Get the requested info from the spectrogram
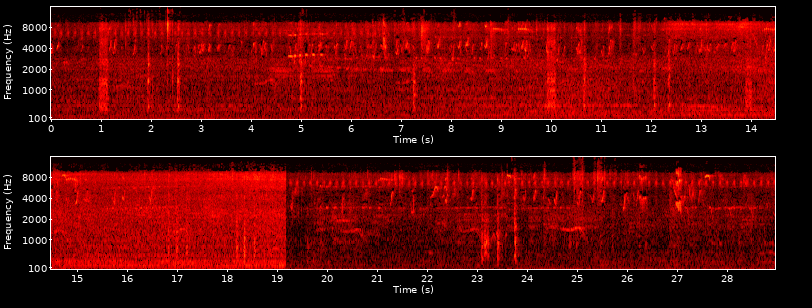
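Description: A mother hen clucking and her newborn chicks peeping in short calls while they feed. Under them runs a steady background noise that grows louder and cuts off abruptly about two-thirds of the way through.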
